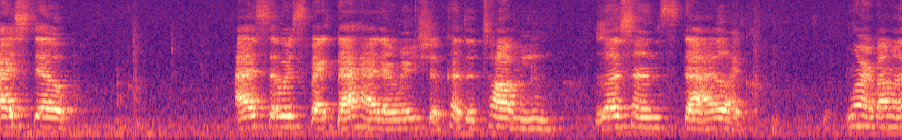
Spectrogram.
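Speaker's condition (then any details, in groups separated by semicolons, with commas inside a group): Cerebral palsy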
